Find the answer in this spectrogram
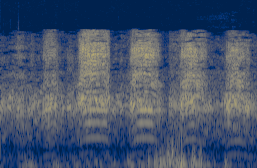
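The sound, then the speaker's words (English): Ducks quack in a loud, overlapping chorus, a steady stream of nasal calls bunched together with no pauses and no talking, as they pour out of a little house into the snow. “This is a video I want y'all to see there are ducks that are pouring out of a little house”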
